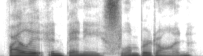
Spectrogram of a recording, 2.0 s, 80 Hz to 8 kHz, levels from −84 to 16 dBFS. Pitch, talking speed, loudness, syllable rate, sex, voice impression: 195 Hz, 145 wpm, -17 LUFS, 5.1 syllables/s, female, very feminine, very young, very thin, tensed, slightly powerful, very bright, soft, clear, fluent, slightly raspy, very cute, slightly intellectual, very refreshing, sincere, slightly calm, very friendly, reassuring, very unique, very elegant, slightly wild, sweet, lively, very kind, slightly intense, slightly sharp, very light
